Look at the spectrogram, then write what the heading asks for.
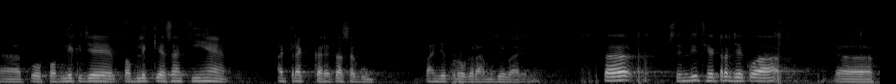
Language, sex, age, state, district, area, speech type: Sindhi, male, 30-45, Delhi, South Delhi, urban, spontaneous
